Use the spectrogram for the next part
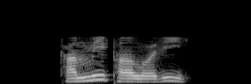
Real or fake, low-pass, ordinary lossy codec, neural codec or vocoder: fake; 3.6 kHz; MP3, 16 kbps; codec, 16 kHz, 1 kbps, X-Codec, HuBERT features, trained on LibriSpeech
